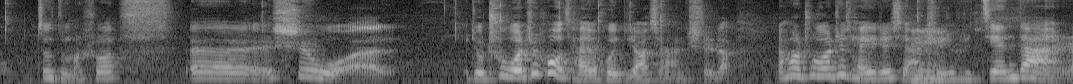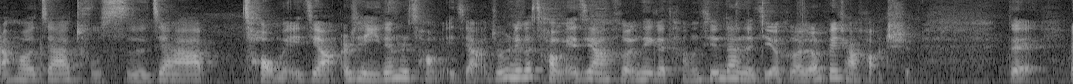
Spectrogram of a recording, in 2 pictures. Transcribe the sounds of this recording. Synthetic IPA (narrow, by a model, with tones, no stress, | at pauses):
t͡ɕjo˥˩ʊt͡sə˨˩mə˦ʂwɔ˥ə˧ʂɻ̩˥˩wɔ̰˨˩ | t͡ɕjo˥˩ʊʈ͡ʂʰu˥kwɔ˧˥ʈ͡ʂɻ̩˥xo˥˩ʊt͡sʰa˧˥ɪxwe˥˩ɪpi˨˩t͡ɕjɑ˥˩ʊɕjɛ˨˩a̰˧˥nʈ͡ʂʰɻ̩˥d̪ə̰˨ | ɻa˧˥nxo˥˧ʊʈ͡ʂʰu˥kwɔ˧˥ʈ͡ʂɻ̩˥t͡ɕʰjɛ˧˥i˥˩ʈ͡ʂɻ̩˧˥ɕjɛ˨˩wa˧˥nʈ͡ʂʰɻ̩˥t͡ɕjo˥˧ʊʂɻ̩˥˩t͡ɕjɛ˥nt̪a˥˩nɻa̰˧˥nxo˥˩ʊt͡ɕja˥t̪ʰu˨˩sɹ̩˥t͡ɕja˥ | t͡sʰɑ˧˩ʊmḛ˧˥ɪt͡ɕjɑ˥˩ŋʔə˞˧˥t͡ɕʰjɛ˨˩i˧˥i˥˧ŋʂɻ̩˥˩t͡sʰɑ˨˩ʊmḛ˧˥ɪt͡ɕjɑ̰˥˧ŋt͡ɕjo˥˧ʊʂɻ̩˥na˥˩ɡə˩t͡sʰɑ˨˩ʊmḛ˧˥ɪt͡ɕjɑ˥˩ŋxɤ˧˥ne˥˩ɡə˩t̪ʰɑ˧˥ŋɕɛ˥nt̪a˥˩nd̪ə˩t͡ɕjɛ˧˥xɤ˧˥t̪o˥˩fe˥ɪʈ͡ʂʰɑ˧˥ŋxɑ˨˩ʊʈ͡ʂʰɻ̩˥ | t̪we˥˩ɪɻ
